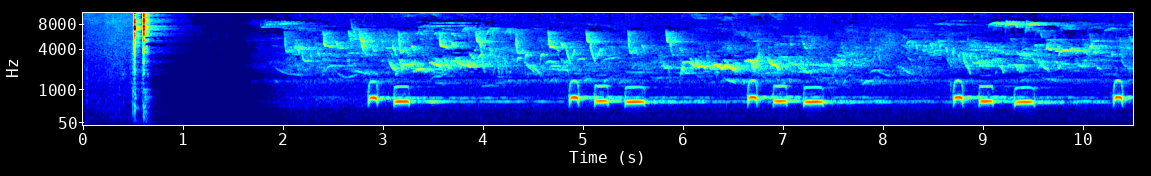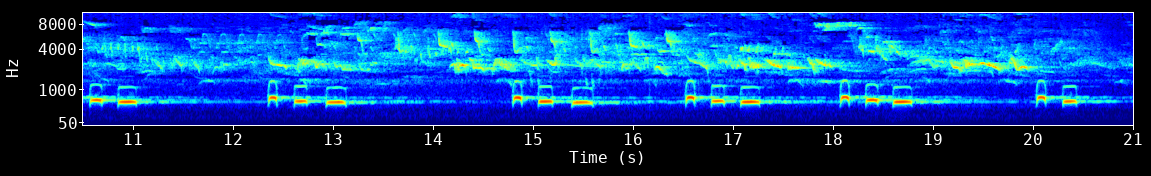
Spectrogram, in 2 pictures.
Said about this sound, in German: Das ist dann zum Beispiel ein Kuckuckuck. Und so einen dreisilbig singenden Kuckuck haben wir auch euch noch als Abschluss mitgebracht.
